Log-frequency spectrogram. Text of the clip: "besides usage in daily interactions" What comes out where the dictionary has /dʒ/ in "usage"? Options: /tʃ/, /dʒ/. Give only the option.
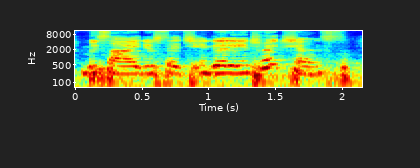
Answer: /tʃ/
